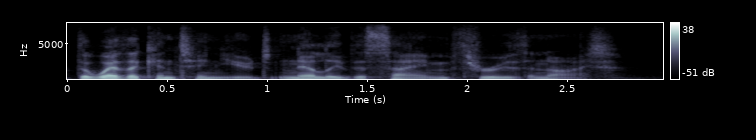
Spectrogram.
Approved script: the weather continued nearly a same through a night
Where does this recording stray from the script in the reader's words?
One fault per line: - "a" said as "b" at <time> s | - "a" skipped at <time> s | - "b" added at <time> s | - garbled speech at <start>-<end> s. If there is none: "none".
- "a" said as "the" at 1.4 s
- "a" said as "the" at 2.3 s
